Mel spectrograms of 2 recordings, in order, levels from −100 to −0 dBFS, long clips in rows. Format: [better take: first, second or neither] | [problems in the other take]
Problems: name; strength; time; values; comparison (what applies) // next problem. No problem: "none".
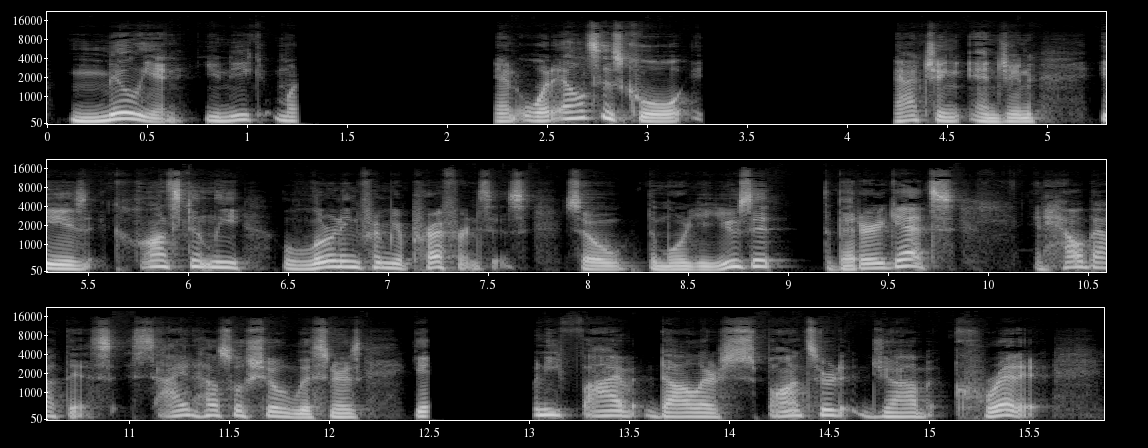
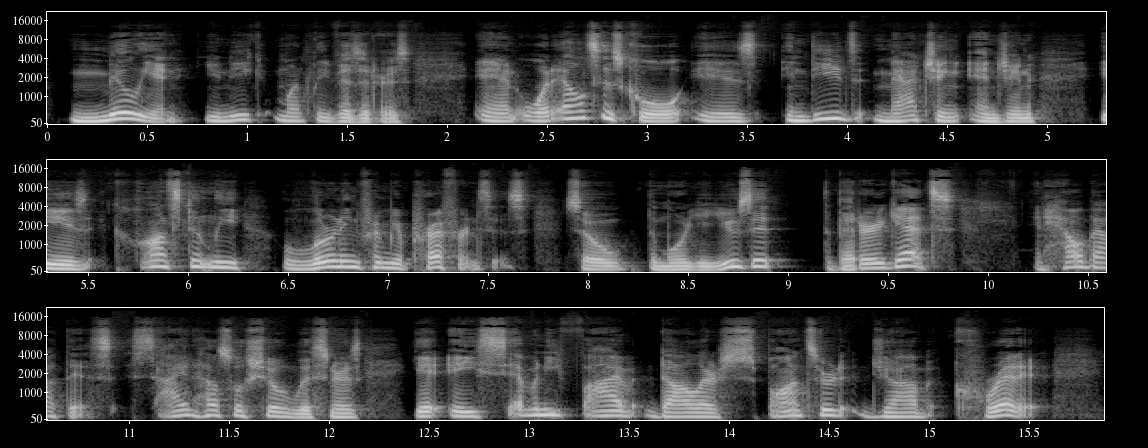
second | audio cutting out; at 1.5 s for 1 s, at 3.5 s for 1 s and at 13 s for 0.5 s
